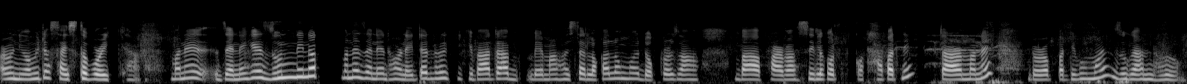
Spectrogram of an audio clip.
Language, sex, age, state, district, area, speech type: Assamese, female, 45-60, Assam, Dibrugarh, rural, spontaneous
